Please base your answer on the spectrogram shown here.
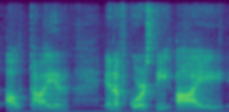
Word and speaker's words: Althair: is a Diaries and it has the umlaut on it which is the two dots kind of like the word naive so the I has to be pronounced independently so Altair and of course it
